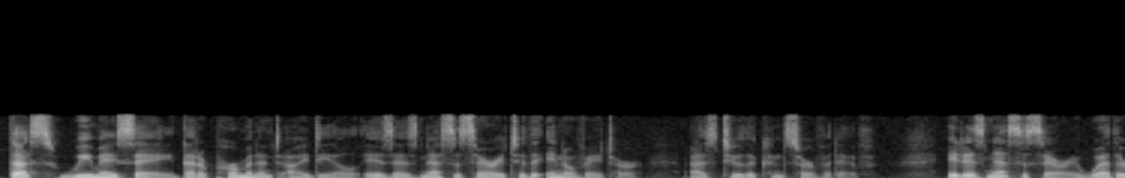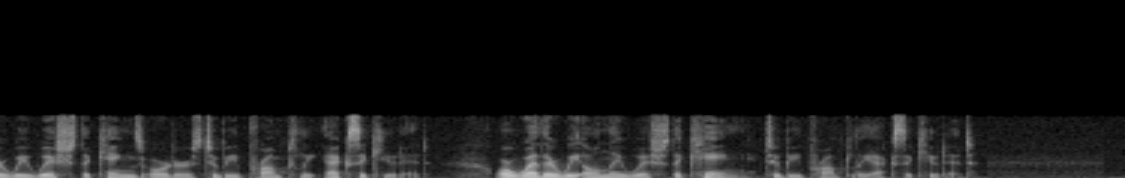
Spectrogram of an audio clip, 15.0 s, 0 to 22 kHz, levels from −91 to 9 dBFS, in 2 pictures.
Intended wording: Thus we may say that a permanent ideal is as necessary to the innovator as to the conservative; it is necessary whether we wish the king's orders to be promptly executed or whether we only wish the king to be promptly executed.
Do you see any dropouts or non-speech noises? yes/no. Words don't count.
no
